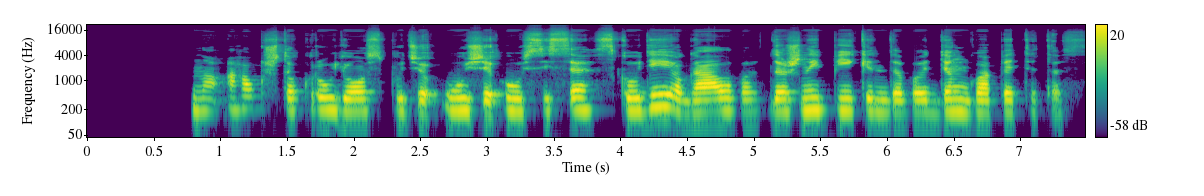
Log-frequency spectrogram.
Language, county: Lithuanian, Šiauliai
